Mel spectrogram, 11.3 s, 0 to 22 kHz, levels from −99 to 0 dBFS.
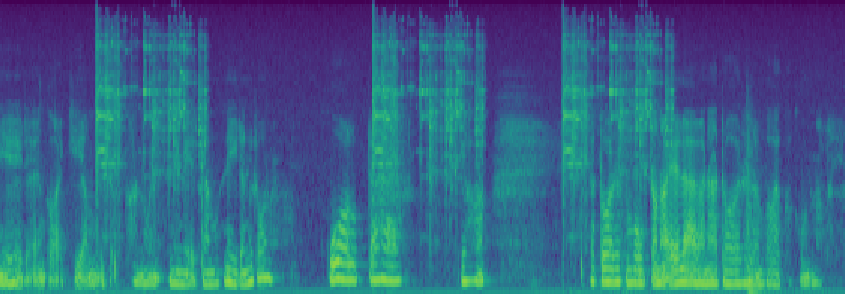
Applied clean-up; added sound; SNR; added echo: none; Shatter; 5 dB; none.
